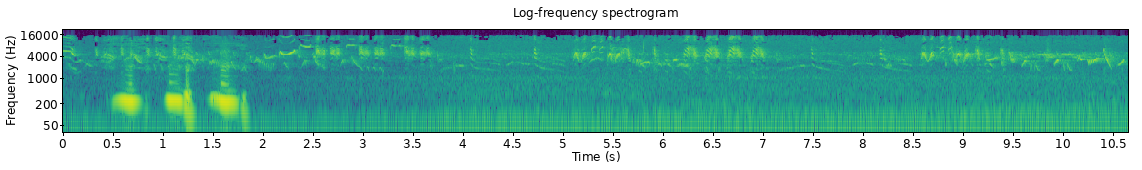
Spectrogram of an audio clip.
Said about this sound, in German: Ich würde sagen, das war alles so von jedem Vogel ein bisschen eben. Das klang auf wie eine aufliegende Amsel so ein bisschen.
